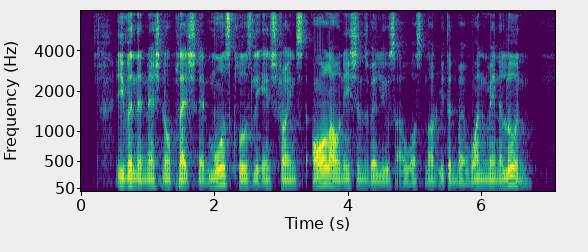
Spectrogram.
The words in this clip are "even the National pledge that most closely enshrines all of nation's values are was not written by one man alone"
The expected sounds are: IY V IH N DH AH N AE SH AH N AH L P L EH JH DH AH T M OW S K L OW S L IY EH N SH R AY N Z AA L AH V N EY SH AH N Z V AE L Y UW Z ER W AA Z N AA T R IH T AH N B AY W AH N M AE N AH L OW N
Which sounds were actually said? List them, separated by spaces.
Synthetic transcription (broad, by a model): IY V IH N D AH N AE SH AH N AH L P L EH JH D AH T M OW S K L OW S L IY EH N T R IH N S AA L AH W N EY SH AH N S V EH L Y UW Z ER W AA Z N AA T R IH T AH N B AY W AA N M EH N AH L OW N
